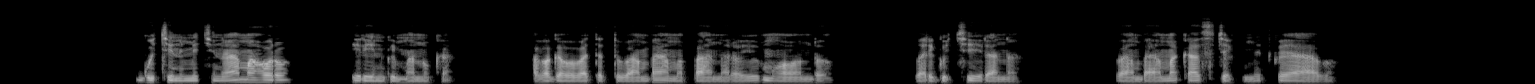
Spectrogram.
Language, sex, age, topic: Kinyarwanda, male, 18-24, health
